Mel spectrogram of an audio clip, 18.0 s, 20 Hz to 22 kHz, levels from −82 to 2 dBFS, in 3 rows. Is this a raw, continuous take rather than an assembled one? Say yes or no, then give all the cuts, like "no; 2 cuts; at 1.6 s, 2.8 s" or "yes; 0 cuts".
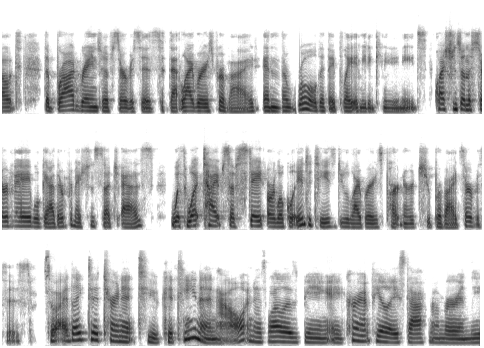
no; 2 cuts; at 5.4 s, 12.4 s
